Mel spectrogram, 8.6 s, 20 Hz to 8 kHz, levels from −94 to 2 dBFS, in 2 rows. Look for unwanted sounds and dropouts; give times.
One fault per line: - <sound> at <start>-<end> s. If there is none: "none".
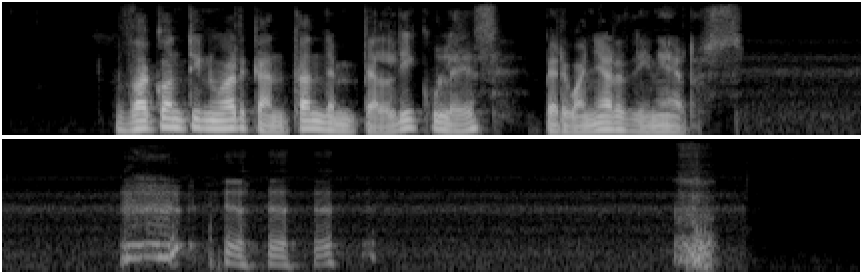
- laugh at 4.9-6.2 s
- throat clearing at 7.6-7.9 s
